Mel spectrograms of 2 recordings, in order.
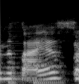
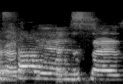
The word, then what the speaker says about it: Mattheis: Actually, Mattheis, or Mattheis. – As my partner says, a very bad American pronunciation of a good German name.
